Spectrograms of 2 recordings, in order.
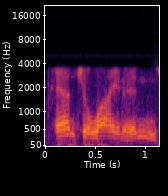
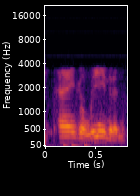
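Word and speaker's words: Pangelinan: Like he like Saipanese farmer Anthony Pangilinan said he saw and. It's actually Pangolinan, but okay.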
